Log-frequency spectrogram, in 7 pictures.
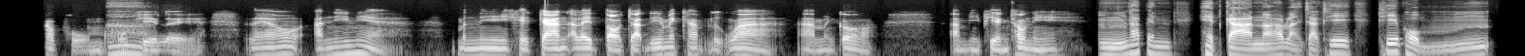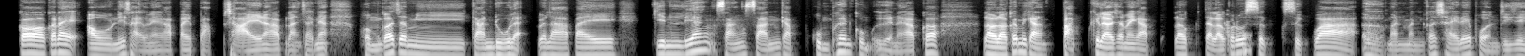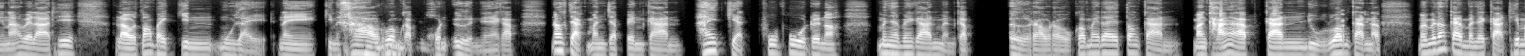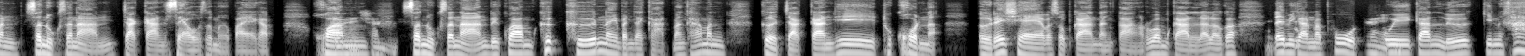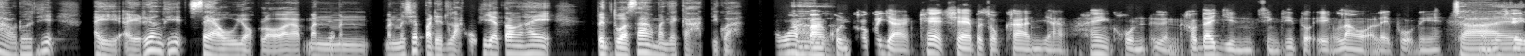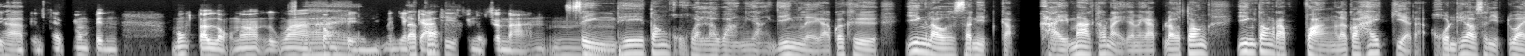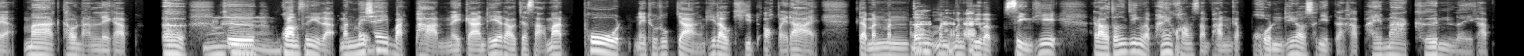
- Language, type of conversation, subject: Thai, podcast, เคยโดนเข้าใจผิดจากการหยอกล้อไหม เล่าให้ฟังหน่อย
- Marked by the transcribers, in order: other background noise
